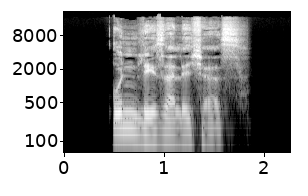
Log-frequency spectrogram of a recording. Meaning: strong/mixed nominative/accusative neuter singular of unleserlich
- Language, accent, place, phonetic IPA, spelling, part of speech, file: German, Germany, Berlin, [ˈʊnˌleːzɐlɪçəs], unleserliches, adjective, De-unleserliches.ogg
